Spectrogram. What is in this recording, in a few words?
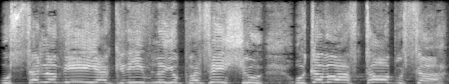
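order cover bus, battlechatter, Russian; localized english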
